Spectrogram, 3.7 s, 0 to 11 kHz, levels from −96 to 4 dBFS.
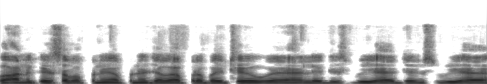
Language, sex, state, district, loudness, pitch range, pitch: Hindi, male, Bihar, Saharsa, -17 LUFS, 115-120 Hz, 115 Hz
